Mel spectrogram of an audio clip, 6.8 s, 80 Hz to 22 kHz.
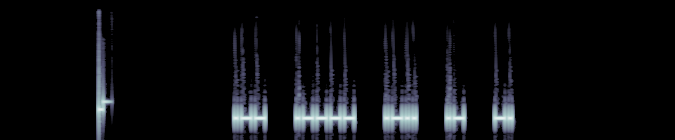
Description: Morse code, heard as a keyed tone, about 36 wpm, spaced as for 20 wpm, 690 Hz. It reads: W1LAN
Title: USA Call Signs - 3x Character Spacing - 35wpm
